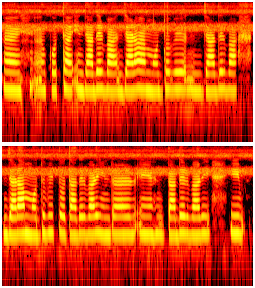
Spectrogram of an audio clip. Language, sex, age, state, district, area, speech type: Bengali, female, 18-30, West Bengal, Birbhum, urban, spontaneous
